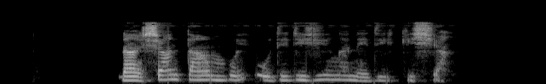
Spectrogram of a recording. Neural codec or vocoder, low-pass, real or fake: none; 7.2 kHz; real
